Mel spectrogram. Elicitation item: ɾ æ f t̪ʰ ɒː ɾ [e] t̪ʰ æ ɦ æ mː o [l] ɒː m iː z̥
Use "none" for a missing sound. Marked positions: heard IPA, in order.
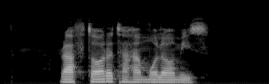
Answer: e, l

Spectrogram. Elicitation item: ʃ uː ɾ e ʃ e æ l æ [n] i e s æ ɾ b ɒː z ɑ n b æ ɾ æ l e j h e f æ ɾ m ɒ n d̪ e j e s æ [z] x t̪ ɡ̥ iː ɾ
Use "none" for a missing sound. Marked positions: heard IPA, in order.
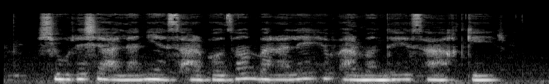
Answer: n, none

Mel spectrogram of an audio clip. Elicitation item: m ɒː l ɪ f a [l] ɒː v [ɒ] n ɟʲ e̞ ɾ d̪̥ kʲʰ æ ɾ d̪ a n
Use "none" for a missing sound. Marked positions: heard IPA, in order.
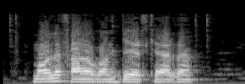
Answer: ɾ, ɒ

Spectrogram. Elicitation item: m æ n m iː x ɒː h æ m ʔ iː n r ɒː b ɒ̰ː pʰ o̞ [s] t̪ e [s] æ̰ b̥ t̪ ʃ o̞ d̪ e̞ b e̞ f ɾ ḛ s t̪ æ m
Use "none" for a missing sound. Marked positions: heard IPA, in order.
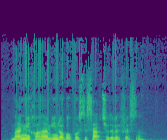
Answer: s, s

